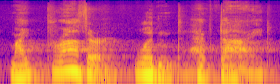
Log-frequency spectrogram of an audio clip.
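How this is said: The word brother carries the emphasis. The speaker is grieving over what already happened. "the emphasis is placed on the word brother"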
